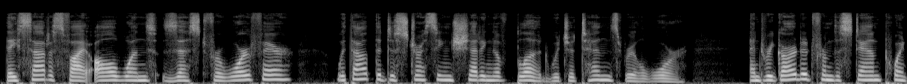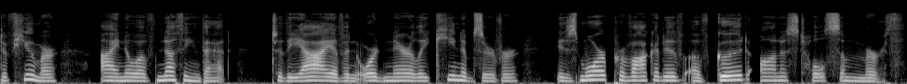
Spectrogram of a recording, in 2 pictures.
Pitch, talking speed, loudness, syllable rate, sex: 180 Hz, 150 wpm, -19 LUFS, 4.7 syllables/s, female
